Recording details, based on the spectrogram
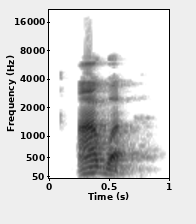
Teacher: o som do u é muito mais fraquinho do que o som do a · primeiro vem a semivogal, depois vem a vogal, no caso U é uma semivogal e A é uma vogal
